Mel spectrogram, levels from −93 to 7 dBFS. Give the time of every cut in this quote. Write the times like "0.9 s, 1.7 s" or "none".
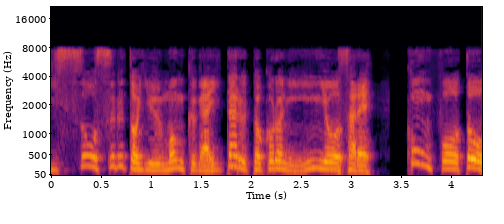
3.4 s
